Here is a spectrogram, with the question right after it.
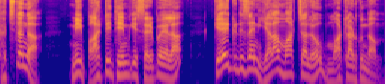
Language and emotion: Telugu, happy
